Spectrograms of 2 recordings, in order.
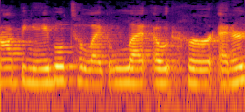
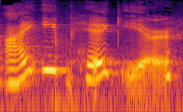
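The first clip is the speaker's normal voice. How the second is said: high, very slow put-on puppy voice; dog's voice; 5 semitones higher, much slower than usual. Owner voicing her dog to viewers in a slow puppy voice. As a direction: speak for the dog, sweetly. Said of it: "Tell them".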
